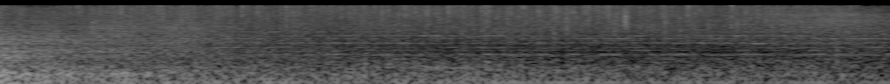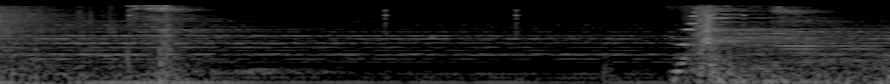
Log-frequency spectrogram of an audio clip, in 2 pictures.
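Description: In Hogwarts Legacy, the Incendio fire spell lands as a crackling, roaring blast that fades into a quieter hiss, followed by a few sharp later bursts, with no voices.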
